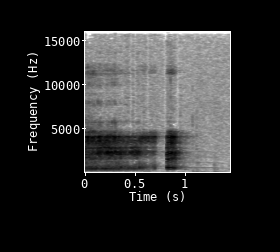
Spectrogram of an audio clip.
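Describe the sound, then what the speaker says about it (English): A fart machine sound effect blurts out in two bursts, a longer raspy one followed by a short, sharp second puff, then quiet. "I got the fart machine instead of the time machine."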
